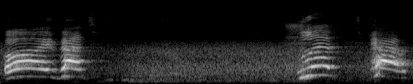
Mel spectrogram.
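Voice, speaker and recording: A woman's voice: very high-pitched, extremely slow, heavy background noise, exaggerated voice. A woman playing Pyramus, wailing tragic lover. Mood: anguished. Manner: melodramatic wailing and shouting. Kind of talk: amateur Shakespeare stage acting.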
